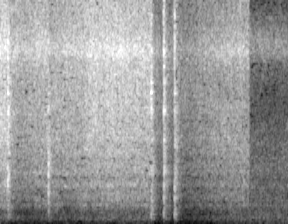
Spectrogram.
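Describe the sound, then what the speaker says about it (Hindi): Masala sizzling hard in a pan on a home stove, a dense continuous frying hiss with a few quick utensil taps and stirring scrapes near the end. "बरो मातशें भाजून घेता"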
